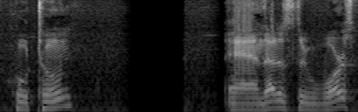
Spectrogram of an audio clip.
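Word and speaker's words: huttuun: There will be a hutun. And that is spelled H-U-T, Beton, U-U-N.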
